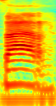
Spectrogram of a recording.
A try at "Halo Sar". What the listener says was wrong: Nadanya dilembutkan lagi. Turunin nadanya. Sar.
